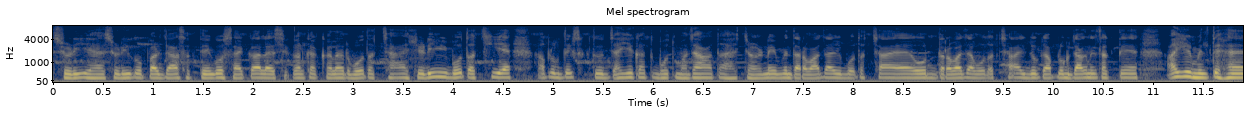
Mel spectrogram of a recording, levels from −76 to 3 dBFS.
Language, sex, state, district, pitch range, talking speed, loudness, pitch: Hindi, male, Bihar, Supaul, 160-170 Hz, 280 wpm, -24 LUFS, 165 Hz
